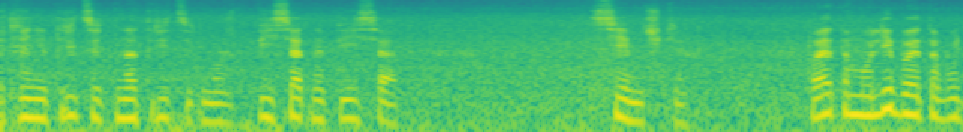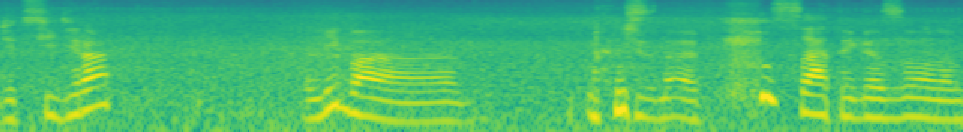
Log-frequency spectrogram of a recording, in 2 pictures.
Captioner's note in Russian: фыркает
